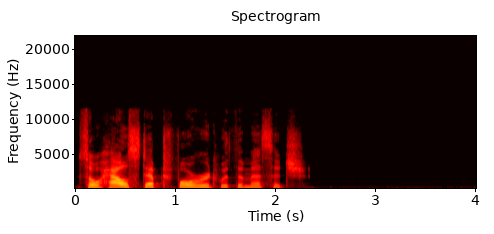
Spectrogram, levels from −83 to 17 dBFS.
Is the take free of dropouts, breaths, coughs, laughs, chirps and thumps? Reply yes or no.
yes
